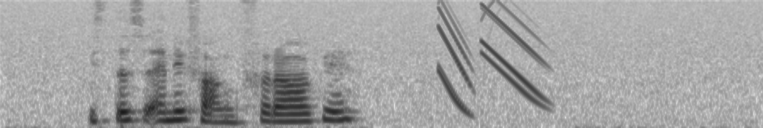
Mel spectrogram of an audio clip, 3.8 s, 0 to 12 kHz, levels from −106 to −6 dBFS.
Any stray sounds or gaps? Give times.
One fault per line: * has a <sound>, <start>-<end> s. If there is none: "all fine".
* has a chirp, 2.2-2.8 s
